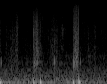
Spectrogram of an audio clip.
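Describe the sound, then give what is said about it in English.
Four soft footsteps land in two quick pairs, muffled thuds with a slight scuff, fairly quiet. No one speaks. “I hear footsteps.”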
